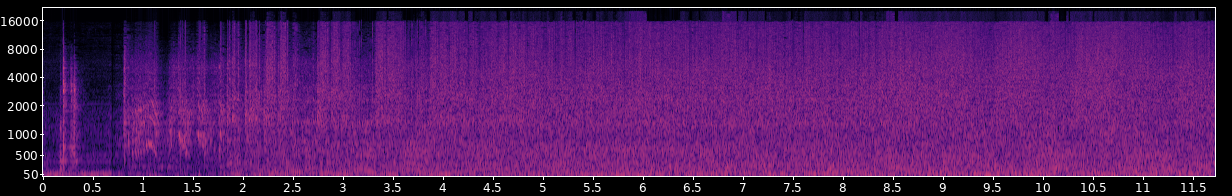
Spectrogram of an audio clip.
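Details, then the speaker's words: Cummins-swapped Jeep Wagoneer diesel after lift pump was producing air, fuel system bled with electric pump: cranks briefly, catches, settles into steady, even diesel clatter at idle, no misses or knocks; sounds really good. "it sounds good now it sounds really good my heart's racing you can hear all 135 of those horse powers or whatever these are all the torques all the torques"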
